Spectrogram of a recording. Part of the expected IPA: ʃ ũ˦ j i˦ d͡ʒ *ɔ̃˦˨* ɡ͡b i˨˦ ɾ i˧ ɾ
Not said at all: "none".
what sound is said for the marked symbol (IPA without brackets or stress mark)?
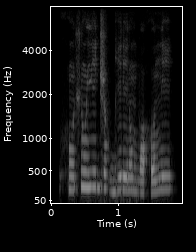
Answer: ɔ˦˨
